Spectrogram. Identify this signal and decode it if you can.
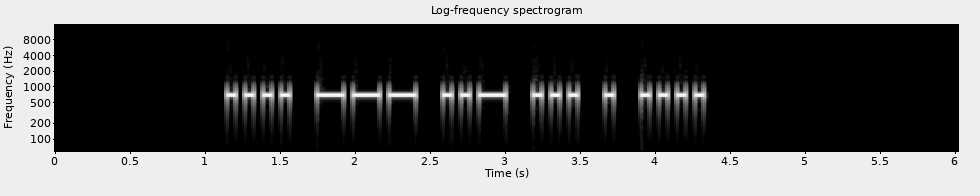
Morse code, heard as a keyed tone, about 20 wpm, 700 Hz. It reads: HOUSEH
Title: Build A Word - 3 Letters At A Time - 9-Letter Words - 20wpm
